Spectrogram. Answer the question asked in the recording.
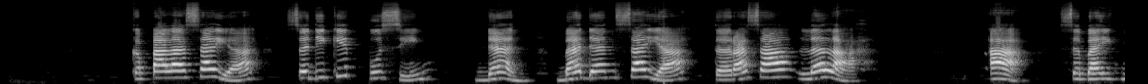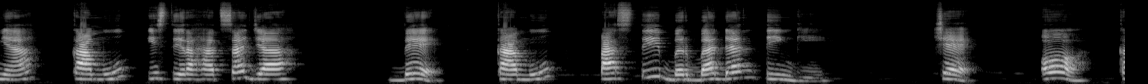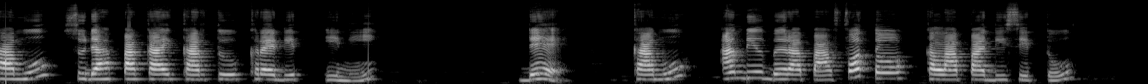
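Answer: A: Sebaiknya kamu istirahat saja.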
